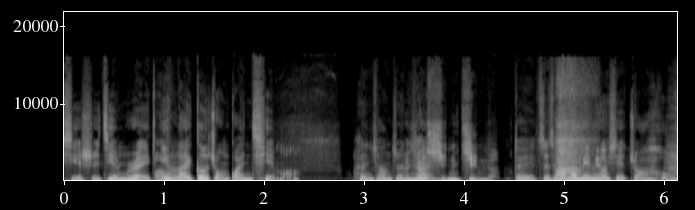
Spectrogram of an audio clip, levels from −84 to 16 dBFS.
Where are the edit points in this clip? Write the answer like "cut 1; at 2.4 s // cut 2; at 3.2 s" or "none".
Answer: cut 1; at 0.9 s // cut 2; at 2.9 s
